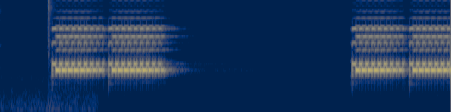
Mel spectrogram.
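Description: A telephone rings in two bursts of a double ring, each a bright, warbling electronic trill, separated by a long silence, with no voices.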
